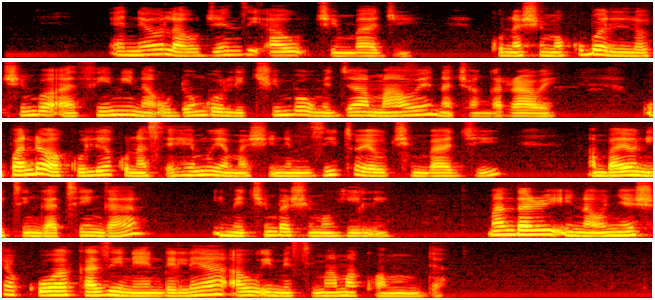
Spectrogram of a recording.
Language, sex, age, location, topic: Swahili, female, 25-35, Nairobi, government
